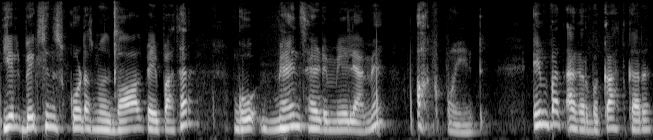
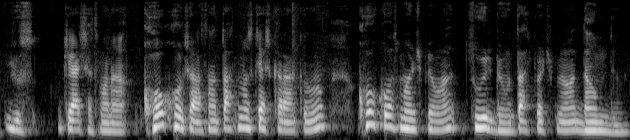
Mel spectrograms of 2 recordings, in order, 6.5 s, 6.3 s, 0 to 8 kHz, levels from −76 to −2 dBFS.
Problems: none marked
